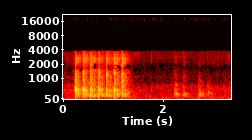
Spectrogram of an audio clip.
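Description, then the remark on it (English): A quick run of about seven firm knocks on a locked wooden door, followed after a short pause by two fainter, duller knocks. No one speaks. “I'm going to knock. Now listen closely.”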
